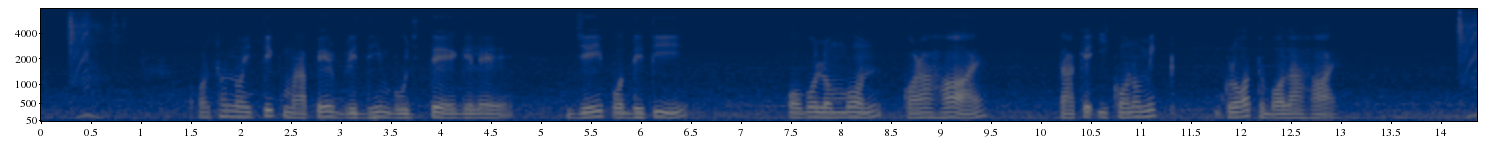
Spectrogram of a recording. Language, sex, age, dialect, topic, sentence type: Bengali, male, 18-24, Standard Colloquial, banking, statement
